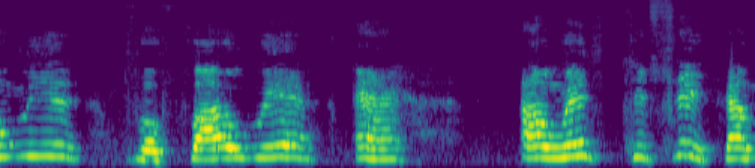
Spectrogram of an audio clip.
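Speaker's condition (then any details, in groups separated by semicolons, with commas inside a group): Cerebral palsy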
